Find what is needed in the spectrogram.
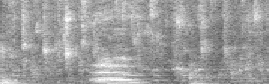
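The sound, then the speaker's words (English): Water runs steadily from a tap, a continuous splashing hiss that dips slightly partway through as someone turns the water down, with a brief murmur of voice mixed in. “So I was just turning the water down”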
